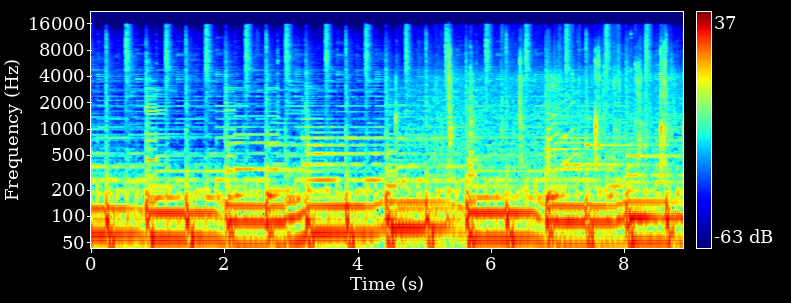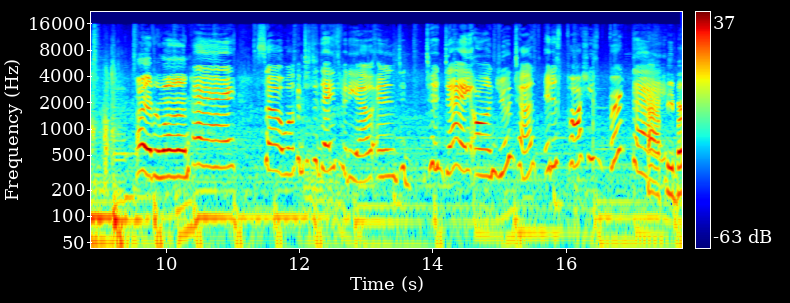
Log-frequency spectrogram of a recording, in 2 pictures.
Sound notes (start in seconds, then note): 4.4 Posh's hooves clacking on the ground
